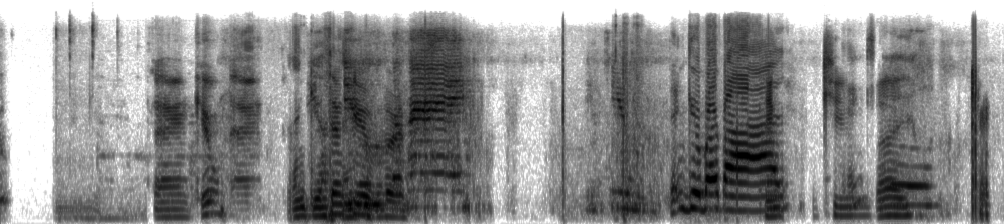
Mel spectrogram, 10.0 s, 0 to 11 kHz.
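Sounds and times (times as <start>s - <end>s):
people talking on video call: 0.7s - 4.7s, 5.9s - 9.9s.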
